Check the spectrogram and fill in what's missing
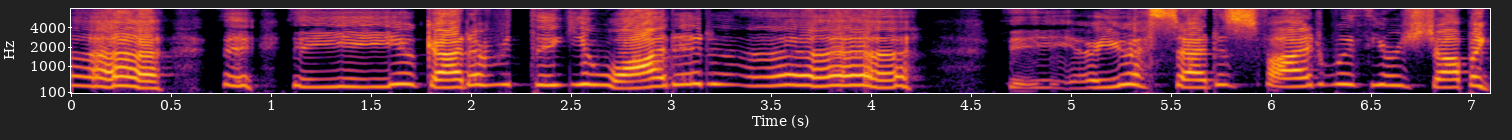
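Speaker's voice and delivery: very high, very loud, jittery, stammering gnome voice. Game master voicing the gnome cashier greeting two players: nervous stammering gnome shopkeeper. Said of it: "and you see at the front there's like what looks to be a very nervous looking little gnome who's just like, / like the gnome is like a very nervous wreck. / He's just he's just doing these noises. / l".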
